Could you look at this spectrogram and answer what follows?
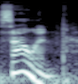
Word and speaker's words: Samhain: a party Eleanor says happy sad soin I almost said it the way it's spelled because I'm reading it been raining a lot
